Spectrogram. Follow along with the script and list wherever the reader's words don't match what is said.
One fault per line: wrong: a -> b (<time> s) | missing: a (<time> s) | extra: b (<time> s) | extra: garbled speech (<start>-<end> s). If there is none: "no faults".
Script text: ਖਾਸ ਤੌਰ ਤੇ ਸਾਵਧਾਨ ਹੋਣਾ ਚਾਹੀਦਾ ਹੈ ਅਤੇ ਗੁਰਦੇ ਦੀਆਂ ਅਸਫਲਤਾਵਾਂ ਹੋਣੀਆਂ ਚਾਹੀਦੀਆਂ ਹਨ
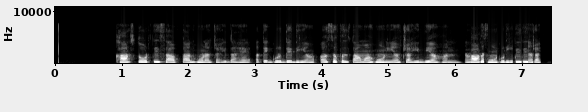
extra: garbled speech (6.1-7.3 s)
